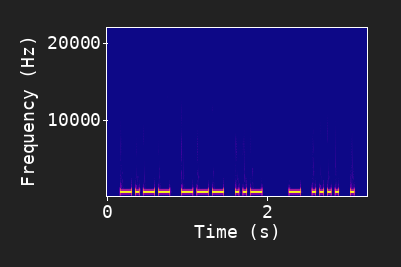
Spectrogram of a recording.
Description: Morse code, heard as a keyed tone, about 25 wpm, 700 Hz. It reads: YOU THE
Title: Sentences from Top 1000 Words - Review Part 4 - 25wpm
